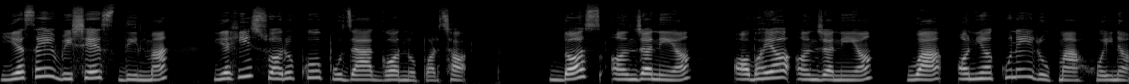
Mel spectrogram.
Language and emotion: Nepali, neutral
